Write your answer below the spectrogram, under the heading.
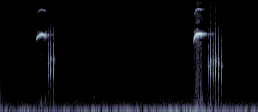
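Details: Two calls from a thrush nightingale a little over two seconds apart, each a high pure whistle followed by a short, low, dry croaking rattle.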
